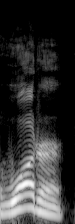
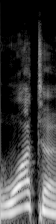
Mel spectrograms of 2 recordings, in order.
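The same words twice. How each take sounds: First: It is said in an American accent. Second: It is said in a British accent.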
